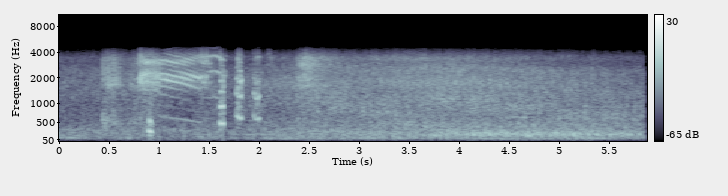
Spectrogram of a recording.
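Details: A squirrel gives a nasal, wavering squeal followed by a few short, sharp chucks, apparently barking at a passer-by; the noises were unfamiliar, and the person wondered if it was hurt.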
